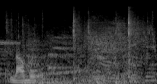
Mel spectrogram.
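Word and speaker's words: 나무: Like in Korean, if you have just the word for tree, it's pronounced mo, which is like the Chinese version of the word namu.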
